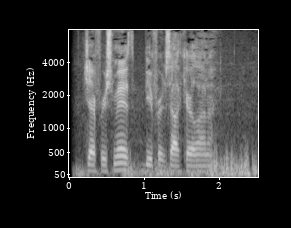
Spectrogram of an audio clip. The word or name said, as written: Jeffrey Smyth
